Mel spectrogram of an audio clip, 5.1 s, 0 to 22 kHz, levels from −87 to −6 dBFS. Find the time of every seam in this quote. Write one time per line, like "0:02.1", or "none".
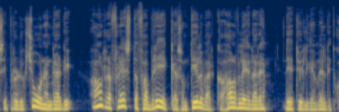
0:04.1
